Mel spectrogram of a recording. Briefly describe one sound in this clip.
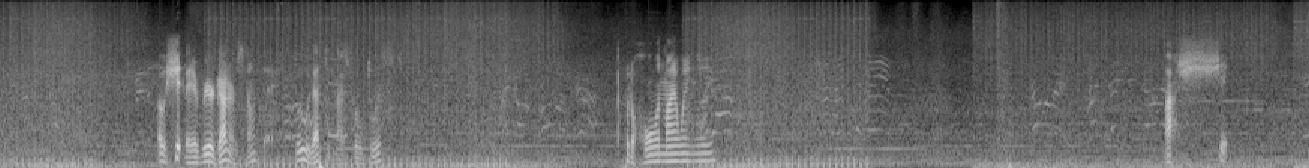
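A piston-engined fighter plane drones in flight.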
